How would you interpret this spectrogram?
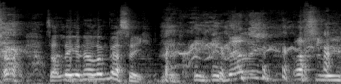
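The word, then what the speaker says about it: Llanelli: 166 leonelli is that is that leonell Messi leonelli that's we pronounce it it's leonelli the rich written Lei anyway moving on moving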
